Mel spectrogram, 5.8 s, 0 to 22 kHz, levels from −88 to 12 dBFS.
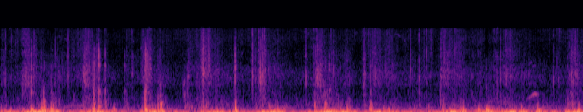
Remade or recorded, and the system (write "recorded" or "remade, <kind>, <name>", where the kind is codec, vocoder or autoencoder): recorded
